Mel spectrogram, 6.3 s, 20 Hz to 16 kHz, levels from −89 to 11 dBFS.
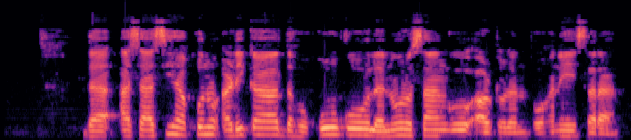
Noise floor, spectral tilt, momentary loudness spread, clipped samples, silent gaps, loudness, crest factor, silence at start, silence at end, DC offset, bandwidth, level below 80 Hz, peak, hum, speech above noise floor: -45 dBFS; -3 dB/octave; 8 LU; under 0.1%; none; -13 LUFS; 14 dB; 0.9 s; 0.15 s; under 0.1%; 9.6 kHz; -62 dBFS; 0 dBFS; none; 32 dB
